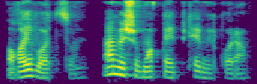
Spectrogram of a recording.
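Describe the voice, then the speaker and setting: A measured, ironic older man in authority lectures the young, voiced by a woman reading a novel aloud. The voice sits lower than her narration and stays husky and warm, with lively rises and falls as he explains. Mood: reflective. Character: stern older male world controller, ironic.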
